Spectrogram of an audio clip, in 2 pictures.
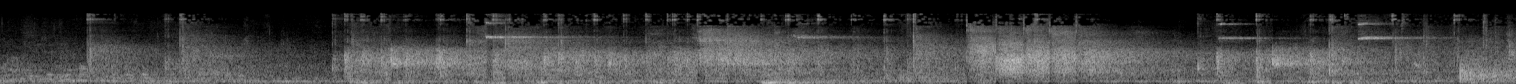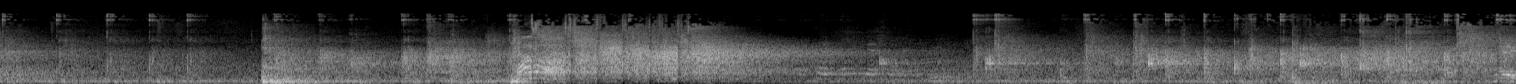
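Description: Celluloid-type table tennis ball struck by rubber bats and bouncing on the table in rallies: short, sharp pings and knocks at irregular intervals, over a background of voices in the hall.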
